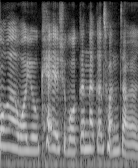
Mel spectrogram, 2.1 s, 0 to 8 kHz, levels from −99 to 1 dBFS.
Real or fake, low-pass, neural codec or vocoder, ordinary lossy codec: real; none; none; none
